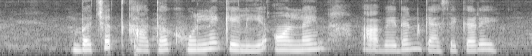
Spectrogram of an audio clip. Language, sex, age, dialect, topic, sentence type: Hindi, female, 18-24, Marwari Dhudhari, banking, question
